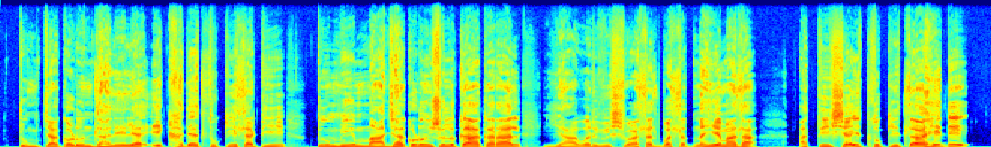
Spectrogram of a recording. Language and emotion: Marathi, disgusted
